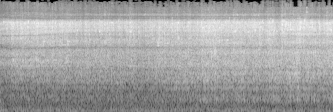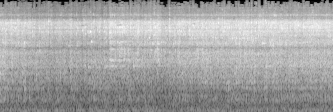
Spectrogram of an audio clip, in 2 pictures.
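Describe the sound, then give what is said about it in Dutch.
A steady, dense clatter of small plastic Lego pieces tumbling and rattling continuously in a waterfall-like cascade, sustained at an even level for several seconds with no voices. “Een soort van Lego ASMR dit.”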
